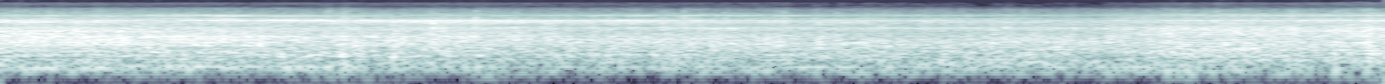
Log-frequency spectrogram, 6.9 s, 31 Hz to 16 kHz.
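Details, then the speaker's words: Hornby Dublo R1 0-6-0 tank engine model locomotive, possibly about 60 years old and well run with brushes worn right down, running on the layout: constant loud rattling whirr from the small motor and gears, far noisier than it should be; loud gear noise. "Okay, so as you could no doubt hear there, this is a tad loud. I've been fiddling with this a lot to try and reduce the noise, as these old Dublo motors are tricksy things."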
